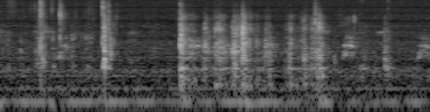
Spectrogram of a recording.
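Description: Cardboard toy box being handled and turned over in the hands: scattered taps and scrapes, with a sharp knock about a second in and a run of clicks and taps from about two to four seconds in.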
